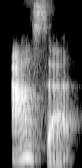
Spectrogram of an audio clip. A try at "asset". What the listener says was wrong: Nope. Asset. You were saying acid.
